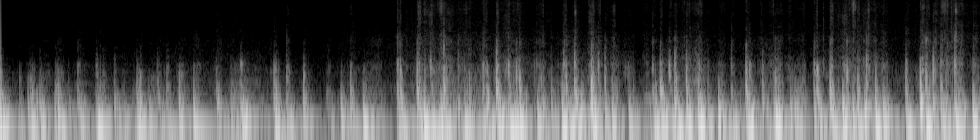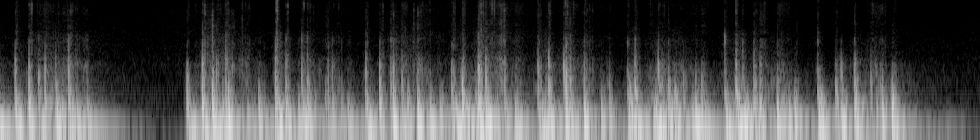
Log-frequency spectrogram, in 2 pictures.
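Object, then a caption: Padded nylon lens pouch. A black, hand-sized, cylindrical padded nylon lens pouch, hollow and standing upright, is tapped on its top and sides with long manicured nails and fingertips. The result is a rapid, continuous run of soft, deep, muffled thumps with faint bright clicks of nail on fabric. A brief pause falls just before the six-second mark, then the tapping resumes.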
